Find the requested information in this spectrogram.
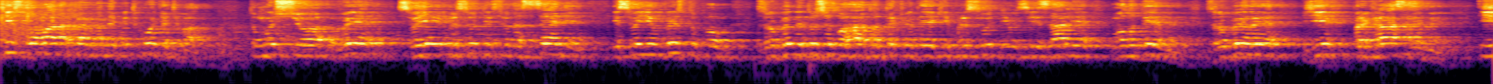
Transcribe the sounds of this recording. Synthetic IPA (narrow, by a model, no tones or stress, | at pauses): tʲislˠɔʋɑnɐpɛwnɔnɛpʲid̪xɔdʲɐtʲʋɑm | t̪ɔmuʃt͡ʃɔʋɪsʋɔjejipɾɪsutʲnʲisʲtʲʊnɐst̪sɛnʲiː | sʋɔjimʋɪst̪ʊpɔm | zrɔbɪlˠɪd̪uʒɛbɐɦɑt̪ɔt̪ɪxlʲʊd̪ɛjːɐkʲipɾɪsutʲnʲiwt͡sʲijzɑlʲimɔlˠɔd̪ɪmɪ̰ | zrɔbɪlˠɪjixpɾɪkɾɑsnɪmɪ | i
